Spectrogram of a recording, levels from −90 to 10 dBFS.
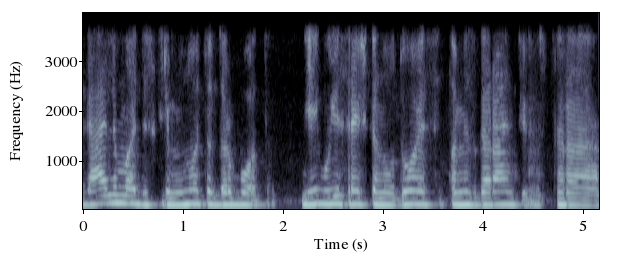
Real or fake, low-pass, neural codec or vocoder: fake; 3.6 kHz; codec, 44.1 kHz, 7.8 kbps, DAC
